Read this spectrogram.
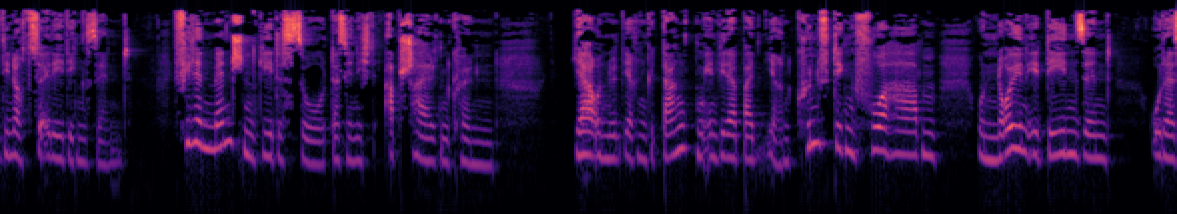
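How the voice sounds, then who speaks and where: Low, husky-voiced woman coaching listeners. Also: mellow. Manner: earnest, encouraging, speaks directly to listeners. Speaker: success coach. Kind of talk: motivational talk.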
